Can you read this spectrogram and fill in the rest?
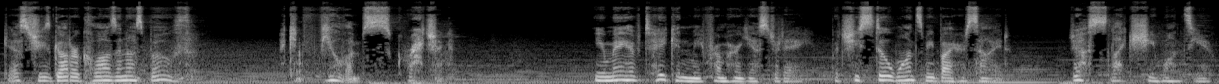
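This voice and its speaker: A woman playing a shaken, sleepless young heroine in a video game, confiding in a hesitant way. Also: lowish voice. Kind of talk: dramatic video game acting.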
